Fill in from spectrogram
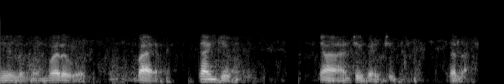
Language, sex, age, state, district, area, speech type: Marathi, male, 60+, Maharashtra, Palghar, rural, conversation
